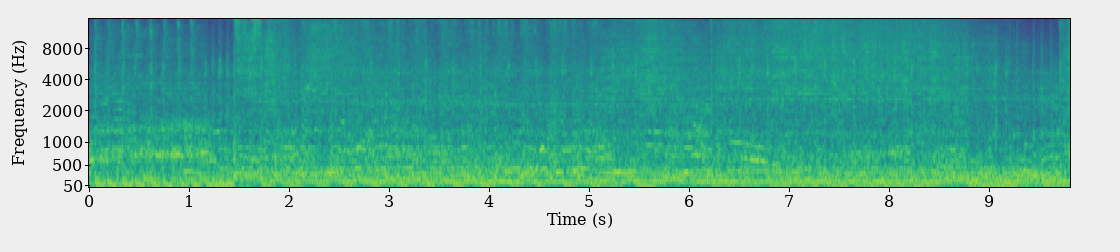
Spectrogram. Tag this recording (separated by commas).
Singing, Music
